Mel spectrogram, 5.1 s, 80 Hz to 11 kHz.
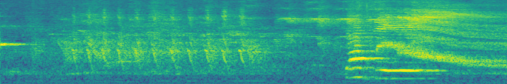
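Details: A male white-cheeked Black-throated laughingthrush (Garrulax chinensis), a kept bird from Yogyakarta recorded in 2021, gives loud, clear whistled notes that slide and bend after a quieter run of rapid, speech-like chattering.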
